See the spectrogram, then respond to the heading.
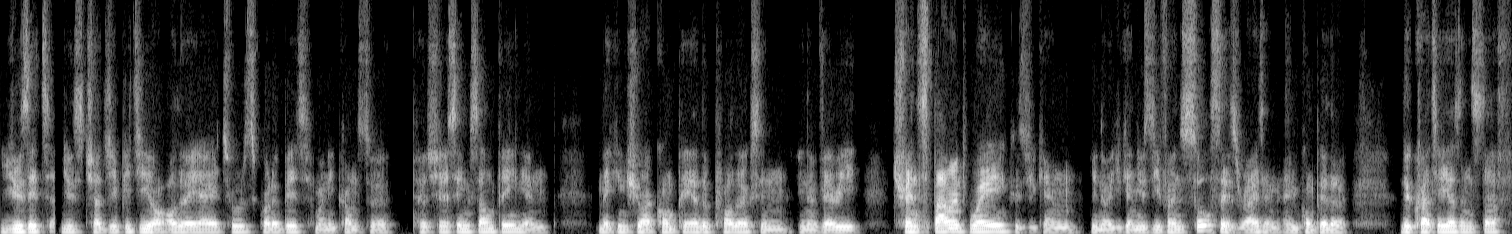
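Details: Adult male speaker; normal voice.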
